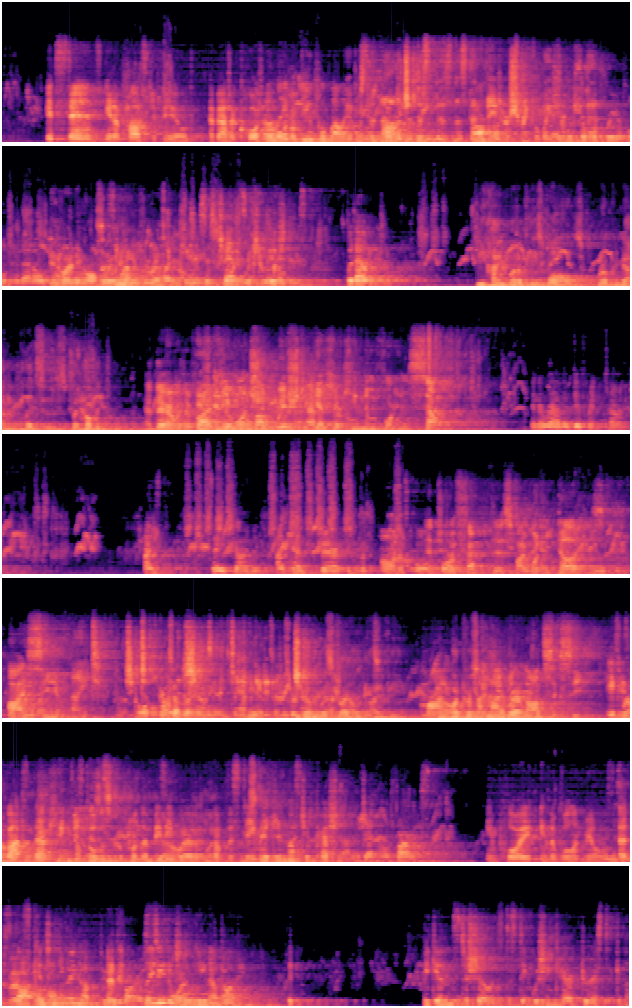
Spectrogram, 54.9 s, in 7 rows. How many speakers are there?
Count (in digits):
10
